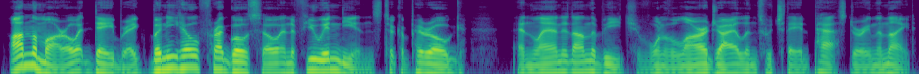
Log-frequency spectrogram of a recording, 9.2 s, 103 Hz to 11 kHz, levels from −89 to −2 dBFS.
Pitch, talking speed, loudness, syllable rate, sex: 100 Hz, 210 wpm, -22 LUFS, 5.5 syllables/s, male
